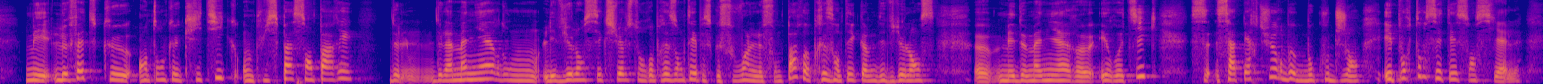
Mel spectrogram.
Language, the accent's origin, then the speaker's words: French; United States; now in France; je suis franco-américaine, j'ai fait mon doctorat à NYU, donc je viens des États-Unis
